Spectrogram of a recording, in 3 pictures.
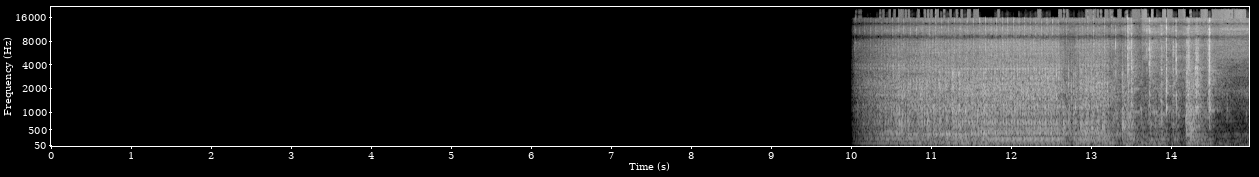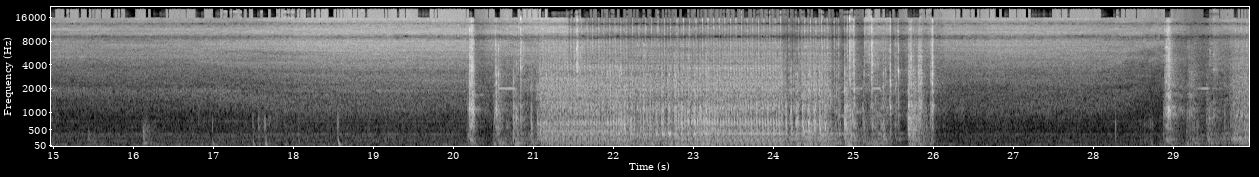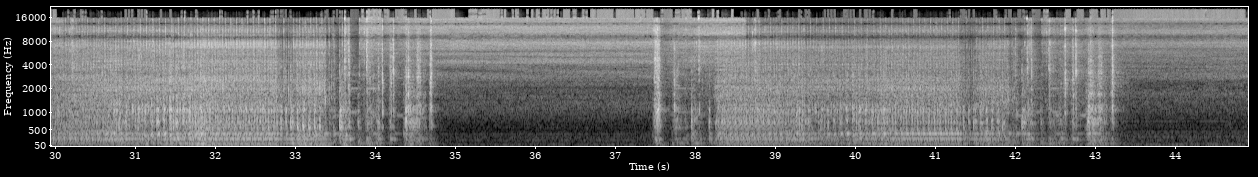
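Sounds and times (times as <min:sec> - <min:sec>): sewing machine stitching: 0:10.0 - 0:14.8, 0:20.2 - 0:26.1, 0:28.8 - 0:34.8, 0:37.5 - 0:43.4.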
